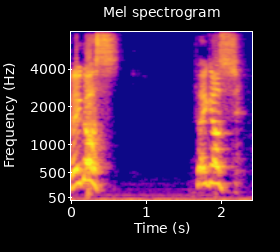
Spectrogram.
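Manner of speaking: anxious, very high, very loud nervous shout. A game master voices a character calling out on entering a clearing: nervous shout. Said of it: "You can see that he is nervous".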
